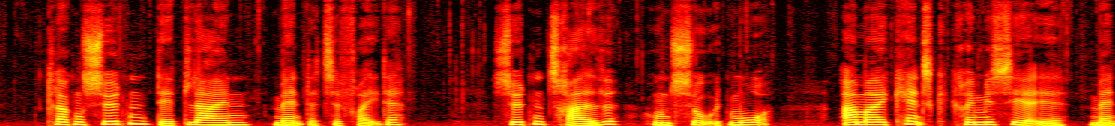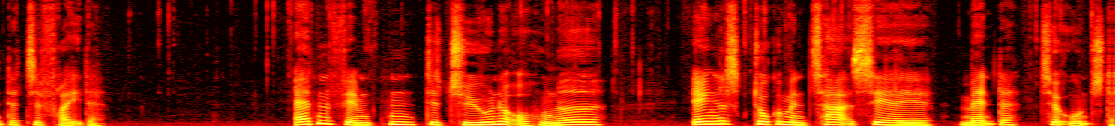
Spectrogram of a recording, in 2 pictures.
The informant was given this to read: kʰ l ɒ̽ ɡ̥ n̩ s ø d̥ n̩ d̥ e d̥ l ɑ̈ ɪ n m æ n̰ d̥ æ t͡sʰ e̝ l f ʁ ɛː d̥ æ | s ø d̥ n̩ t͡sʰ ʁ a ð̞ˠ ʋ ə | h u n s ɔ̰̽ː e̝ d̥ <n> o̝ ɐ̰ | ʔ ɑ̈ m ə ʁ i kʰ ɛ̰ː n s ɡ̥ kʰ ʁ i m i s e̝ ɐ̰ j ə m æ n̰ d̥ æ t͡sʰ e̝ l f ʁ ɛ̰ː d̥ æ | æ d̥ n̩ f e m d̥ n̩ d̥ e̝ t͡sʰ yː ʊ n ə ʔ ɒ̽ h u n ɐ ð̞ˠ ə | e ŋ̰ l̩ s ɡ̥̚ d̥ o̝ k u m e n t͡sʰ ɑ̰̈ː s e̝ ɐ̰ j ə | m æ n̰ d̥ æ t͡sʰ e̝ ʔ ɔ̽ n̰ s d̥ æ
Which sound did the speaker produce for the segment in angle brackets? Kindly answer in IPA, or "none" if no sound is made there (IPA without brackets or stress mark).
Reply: m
